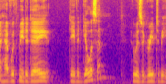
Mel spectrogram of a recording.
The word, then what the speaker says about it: Gillison: sea I have with me today David gillison who has agreed to be interviewed for the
